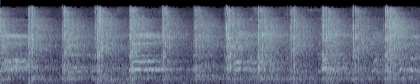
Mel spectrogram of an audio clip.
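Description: A marching squad's shoes stamping in unison on a hard floor, a sharp echoing stamp about one and a half times a second, keeping step.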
